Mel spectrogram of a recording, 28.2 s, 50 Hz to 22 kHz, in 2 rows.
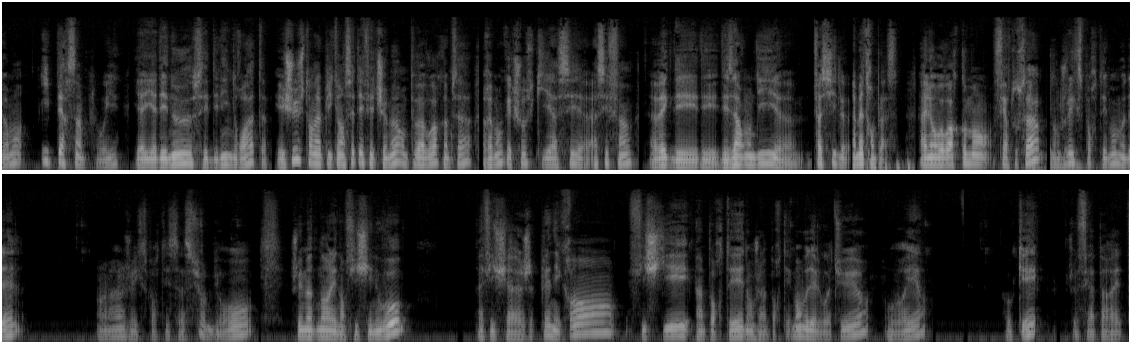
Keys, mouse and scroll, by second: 0.2 click, 1.3 click, 4.2 click, 4.7 click, 6.7 middle click, 7.9 click, 10.6 KP_Subtract, 11.6 click, 13.2 ctrl+shift+e, 14.8 click, 15.9 click, 16.8-18.1 typing, 18.4 click, 18.9 click, 20.0 click, 21.1 click, 22.1 click, 22.7 click, 23.9 click, 25.6 click, 26.3 click, 27.4 click.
